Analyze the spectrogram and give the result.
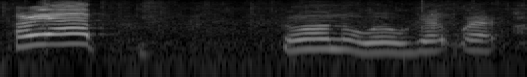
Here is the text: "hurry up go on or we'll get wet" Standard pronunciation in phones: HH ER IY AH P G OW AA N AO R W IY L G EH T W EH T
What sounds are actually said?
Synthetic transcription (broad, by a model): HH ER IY AH P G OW AA N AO W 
